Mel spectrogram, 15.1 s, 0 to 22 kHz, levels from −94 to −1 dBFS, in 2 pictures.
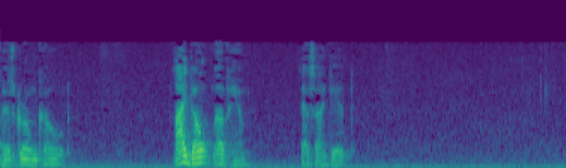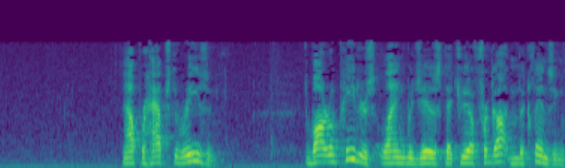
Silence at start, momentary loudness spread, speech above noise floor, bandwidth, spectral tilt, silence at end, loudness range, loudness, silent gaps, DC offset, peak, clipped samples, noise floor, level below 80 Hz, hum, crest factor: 0 s; 20 LU; 32 dB; 8 kHz; -7 dB/octave; 0 s; 23 LU; -23 LUFS; none; under 0.1%; -8 dBFS; under 0.1%; -55 dBFS; -56 dBFS; none; 20 dB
